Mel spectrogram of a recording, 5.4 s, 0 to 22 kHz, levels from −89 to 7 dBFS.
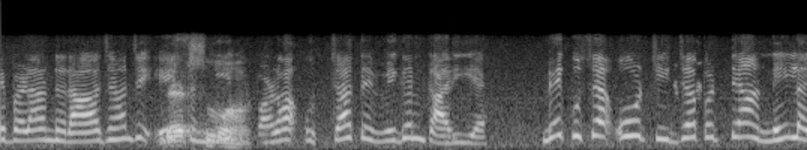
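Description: Speech suppressed in double talk, 1.58 to 1.75 s: the level dips by a few decibels, and about a tenth of a second of sound in total is pulled down in patches. The likely cause is an echo canceller that confused the near talker with loudspeaker echo while both sides spoke, and attenuated everything.

Lost packet rebuilt from error correction, 2.95 to 3.04 s: the audio runs on without a gap, but a 20 ms stretch turns audibly rougher and noisier. That fits a single lost packet replaced by the low-bitrate Opus copy carried in the next packet.

Short concealed packet loss, 2.99 to 3.02 s: within that same stretch, 20 ms never arrived. The decoder extended the preceding sound for 11 ms and then blended back into real audio, which leaves a brief smeared, wobbly patch where the original detail is gone.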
